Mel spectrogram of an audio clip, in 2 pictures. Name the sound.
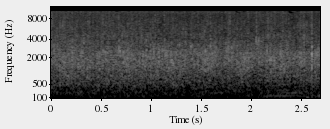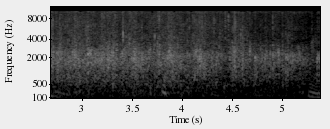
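applause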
